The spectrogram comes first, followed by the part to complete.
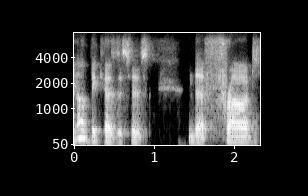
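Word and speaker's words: Freud: because this is the fraud I say fraud fraud or the psychologist fraud I always call him frog but apparently it's a wrong pronunciation yeah we'll call it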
